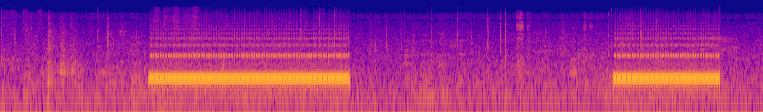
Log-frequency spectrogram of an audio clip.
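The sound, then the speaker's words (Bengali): Ringing tone of an outgoing phone call: two long, steady, evenly pitched tone bursts separated by a pause, over faint background noise. “আচমকা কি মনে করে ফোনটা করেই বসলো মেঘলাকে”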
